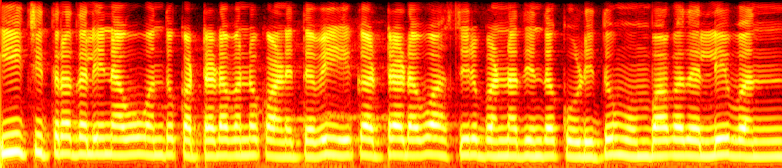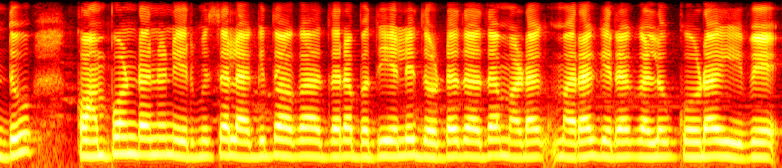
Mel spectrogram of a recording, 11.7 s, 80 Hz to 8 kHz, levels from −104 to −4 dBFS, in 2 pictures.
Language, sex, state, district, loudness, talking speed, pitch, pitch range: Kannada, female, Karnataka, Mysore, -13 LUFS, 125 wpm, 230 Hz, 225-245 Hz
